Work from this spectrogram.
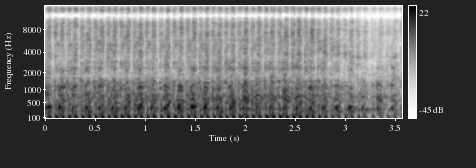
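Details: Motorcycle with low pickup and smoke, running rough at idle: uneven, lumpy thumping about four times a second with a ragged beat, as cam timing sits a few teeth off.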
